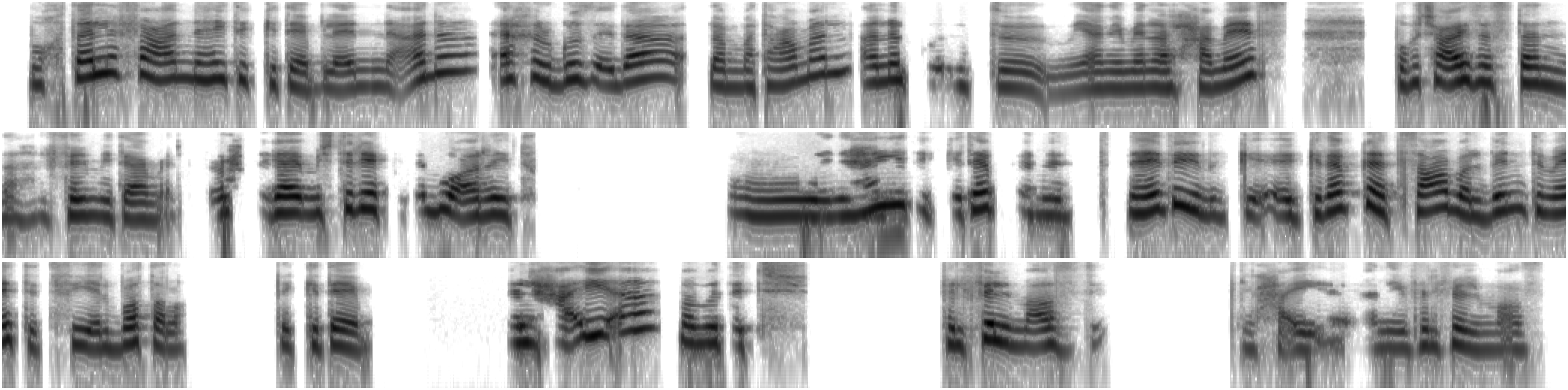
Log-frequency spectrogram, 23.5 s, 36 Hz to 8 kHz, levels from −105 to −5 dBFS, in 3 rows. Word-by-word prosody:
مُختلفة 355 +10 +2
عن 300 -1 +1
نهاية 295 0 0
الكتاب. 230 -8 -5
لإن 205 +3 -6
أنا 280 - -2 0.3
آخر 290 +1 0
جُزء 270 -2 -2
ده 285 +5 +1
لما 210 -1 -4
اتعمل 295 - -3
أنا 260 +3 +1
كنت 225 -3 -13 0.4
يعني 200 +2 -7
من 205 +1 -5
الحماس 215 - -1 0.5
ماكنتش 255 +3 -3
عايزة 255 +2 +6
أستنى 245 -4 0
الفيلم 225 +2 -1
يتعمل. 195 -2 -3 0.2
رُحت 245 - -3
جاية 250 +1 +8
مشترية 295 +5 +2
الكتاب 265 -1 -3
وقريته. 235 -3 +2 1.0
ونهاية 225 +7 +2
الكتاب 275 +4 +2
كانت 230 -3 -6 0.3
نهاية 285 +6 +6
الك 225 -3 -6
الكتاب 240 +6 +1
كانت 295 -4 +4
صعبة، 275 -1 +4
البنت 270 +6 0
ماتت 250 -5 -1
فيه، 220 -3 -2
البطلة 210 0 0 0.5
في 230 - -5
الكتاب. 220 -2 0 0.7
في 255 - +1
الحقيقة 335 +8 +3 0.3
ما 260 - +2
ماتتش، 245 -2 -4 0.7
في 235 - 0
الفيلم 245 -2 +5
قصدي. 220 +2 -4 0.7
في 205 - -17
الحقيقة، 190 +7 -8
يعني 200 0 -9
في 225 - -5
الفيلم 210 -3 -3
قصدي. 190 0 -10
240 Hz, 135 wpm, -21 LUFS, 215-280 Hz, 1.0 s, جاية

